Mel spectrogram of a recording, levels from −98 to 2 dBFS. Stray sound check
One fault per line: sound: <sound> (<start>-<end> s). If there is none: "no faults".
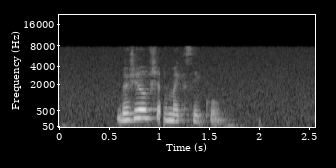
sound: dropout (1.0-1.1 s)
